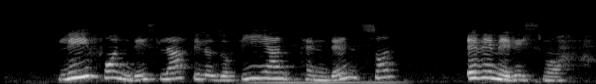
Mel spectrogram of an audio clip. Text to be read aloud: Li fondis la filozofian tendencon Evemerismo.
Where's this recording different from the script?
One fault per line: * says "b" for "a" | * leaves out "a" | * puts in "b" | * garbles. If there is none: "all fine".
all fine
